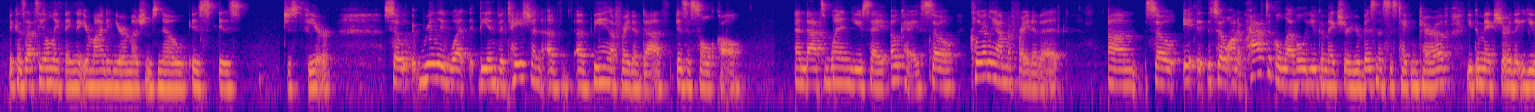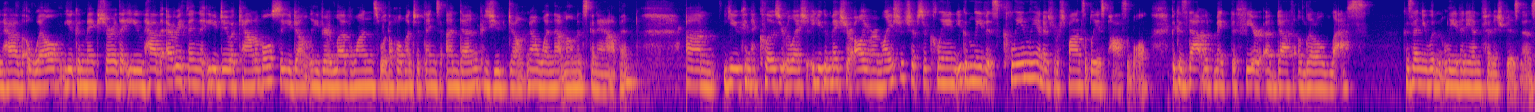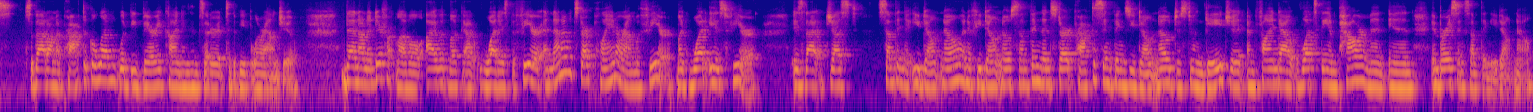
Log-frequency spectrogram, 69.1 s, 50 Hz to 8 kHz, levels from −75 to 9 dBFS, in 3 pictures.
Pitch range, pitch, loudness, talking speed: 160-180 Hz, 170 Hz, -21 LUFS, 200 wpm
